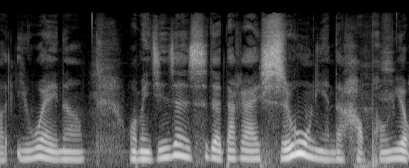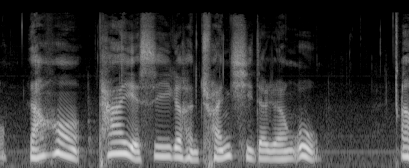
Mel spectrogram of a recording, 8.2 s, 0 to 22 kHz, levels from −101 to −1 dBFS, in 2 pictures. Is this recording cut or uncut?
cut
